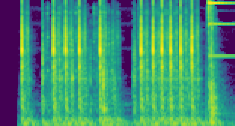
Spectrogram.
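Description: Typewriter keys striking in two quick runs of clicks, about seven or eight keystrokes each, with a short pause between them about a second in. This is a typing sound effect for typed-out text.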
